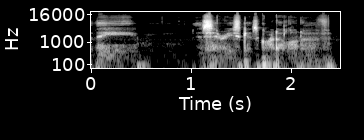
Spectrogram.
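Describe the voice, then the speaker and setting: A man hosting an ASMR video, speaking trivia and commentary in a gentle, breathy whisper with short, broken, unhurried phrases.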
